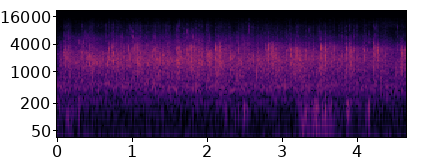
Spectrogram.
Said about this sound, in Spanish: ¿Cuántos dicen amén? Dale un aplauso al Espíritu Santo.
